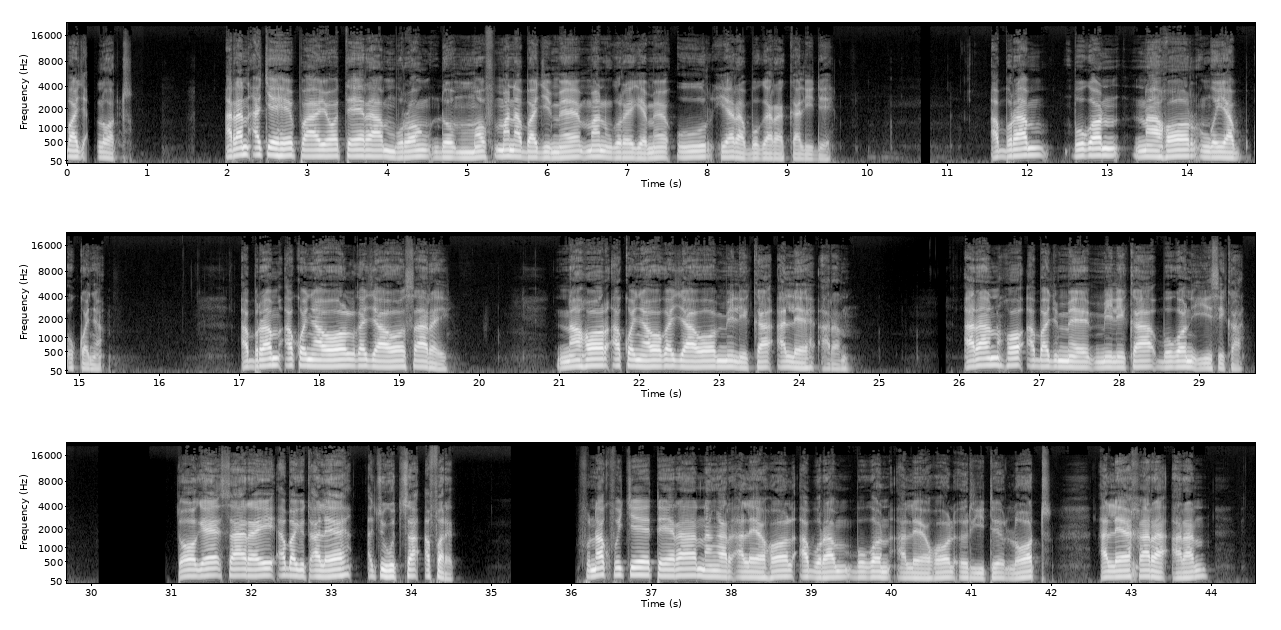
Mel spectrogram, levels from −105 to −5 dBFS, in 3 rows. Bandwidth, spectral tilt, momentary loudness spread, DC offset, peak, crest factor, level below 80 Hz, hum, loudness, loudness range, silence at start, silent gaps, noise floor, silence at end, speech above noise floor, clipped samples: 18.5 kHz; -7 dB/octave; 10 LU; under 0.1%; -2 dBFS; 16 dB; -50 dBFS; none; -16 LUFS; 6 LU; 0 s; 10.67-10.79 s, 25.78-25.84 s, 30.09-30.73 s, 35.25-36.06 s; -73 dBFS; 0.6 s; 57 dB; under 0.1%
